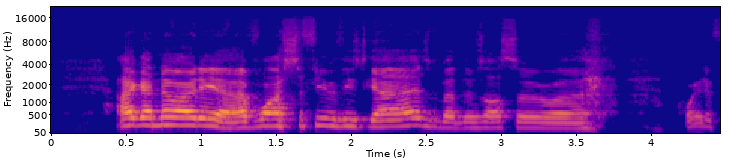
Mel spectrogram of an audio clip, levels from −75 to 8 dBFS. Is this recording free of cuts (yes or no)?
yes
